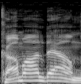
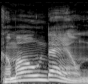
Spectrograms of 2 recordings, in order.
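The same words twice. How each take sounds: First: It has a standard American 'on' sound. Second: It has a Southern 'own' sound for 'on'.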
